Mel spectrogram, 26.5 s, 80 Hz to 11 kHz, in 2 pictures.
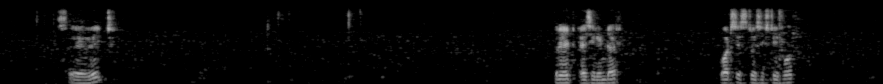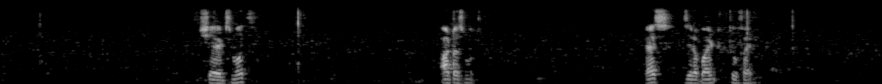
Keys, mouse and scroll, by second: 0.0 ctrl+s, 7.1 shift+a, 9.3 click, 9.9 click, 12.3 click, 13.7 middle click, 15.6 F3, 19.9 q, 21.7 KP_7, 22.7 s, 25.0 g.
